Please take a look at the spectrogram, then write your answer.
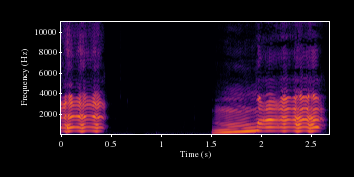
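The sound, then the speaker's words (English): A goat bleats twice: a short cut-off cry, then after a pause a longer, loud, quavering bleat that rises in pitch and wavers throughout. “A goat needs about 2 to 4 pounds of hay per day.”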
